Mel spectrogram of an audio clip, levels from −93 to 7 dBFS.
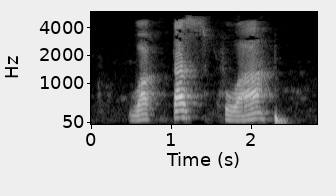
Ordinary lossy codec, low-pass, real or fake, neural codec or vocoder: MP3, 24 kbps; 5.4 kHz; fake; vocoder, 44.1 kHz, 80 mel bands, Vocos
